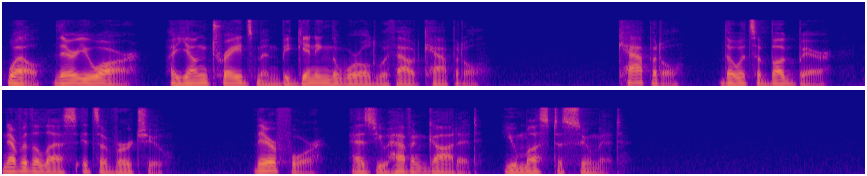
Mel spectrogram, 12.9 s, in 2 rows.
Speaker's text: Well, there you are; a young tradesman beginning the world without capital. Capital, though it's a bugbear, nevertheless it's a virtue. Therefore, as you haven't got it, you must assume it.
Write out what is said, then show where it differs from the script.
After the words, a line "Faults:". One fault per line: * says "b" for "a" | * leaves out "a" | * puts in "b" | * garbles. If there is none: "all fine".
Well, there you are; a young tradesman beginning the world without capital. Capital, though it's a bugbear, nevertheless it's a virtue. Therefore, as you haven't got it, you must assume it.
Faults:
all fine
